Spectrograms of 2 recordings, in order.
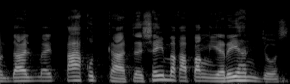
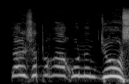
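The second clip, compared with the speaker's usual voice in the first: lightly voiced, higher, glad believer; joyful Mamberto; 12 semitones higher than usual. Mamberto explains his joy to the pastor, higher and glad. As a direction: say it with simple pride. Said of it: "sabi niya ganun".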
